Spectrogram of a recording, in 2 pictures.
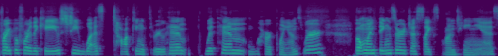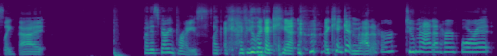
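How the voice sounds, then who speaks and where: A woman with a mid-pitched, bright voice co-hosts a book discussion podcast. She rambles and hesitates, laughing often. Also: measured pace. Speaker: podcast co-host. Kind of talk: casual book discussion chat.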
